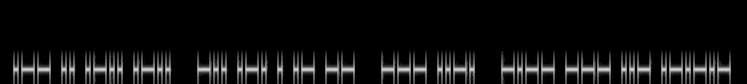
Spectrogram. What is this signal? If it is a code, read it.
Morse code, heard as a keyed tone, about 30 wpm, 700 Hz. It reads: WILL DREAM OF YOU.
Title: Sentences from Top 1500 Words 30wpm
